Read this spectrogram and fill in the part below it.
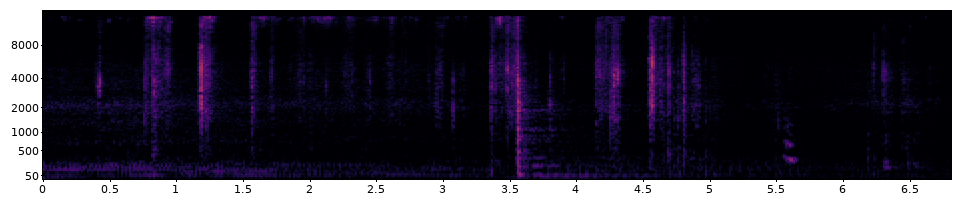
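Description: Tarot cards shuffled by hand, a steady run of soft papery riffles and slaps with a few sharper snaps, close and fairly quiet, no talking.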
